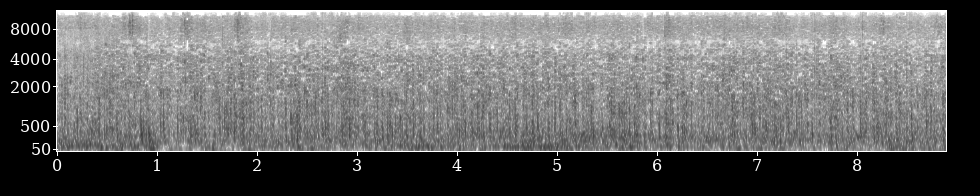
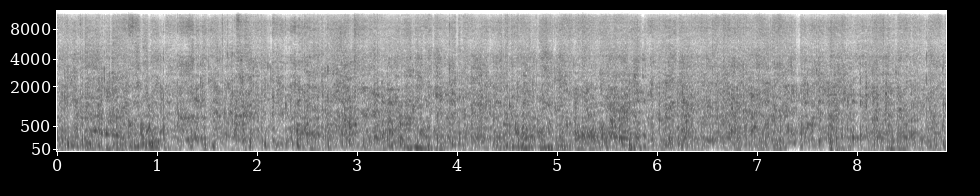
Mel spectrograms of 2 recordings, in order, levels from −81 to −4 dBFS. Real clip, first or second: first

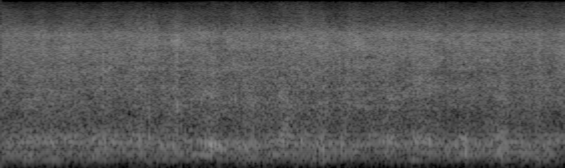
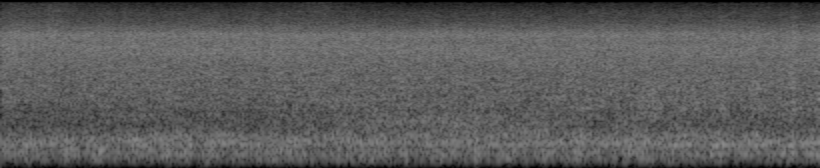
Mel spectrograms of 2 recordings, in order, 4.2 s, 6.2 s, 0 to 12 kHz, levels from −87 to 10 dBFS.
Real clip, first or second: second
